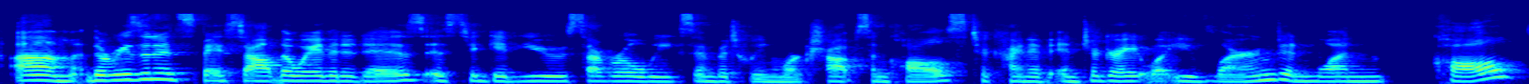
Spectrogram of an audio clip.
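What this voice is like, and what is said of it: Strained, fading voice. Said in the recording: “My voice is going”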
